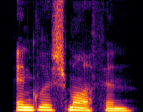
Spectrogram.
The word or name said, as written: English muffin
